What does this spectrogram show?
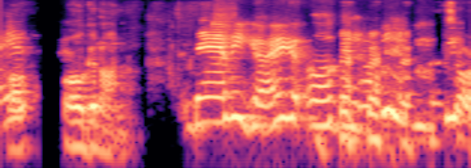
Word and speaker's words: Organon: So as you mentioned before, well, I mentioned before, you currently work at Oregon. I think that's how you say it. Organon. There we go, Organon.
